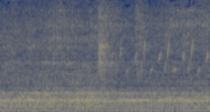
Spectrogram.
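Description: A motor engine idling steadily, a constant hum that does not rise or fall.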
